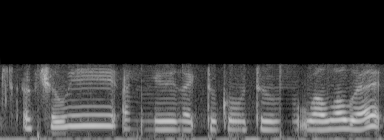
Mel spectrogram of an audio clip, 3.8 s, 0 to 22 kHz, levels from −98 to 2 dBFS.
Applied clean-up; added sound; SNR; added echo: neural separator model SepFormer WHAM!.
